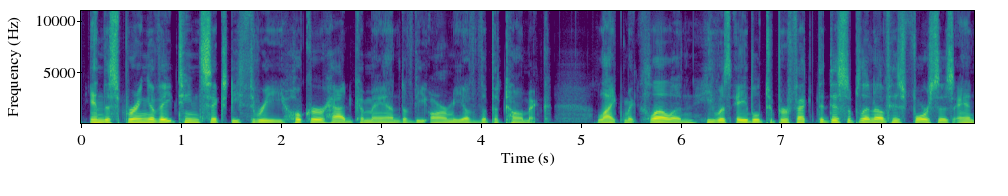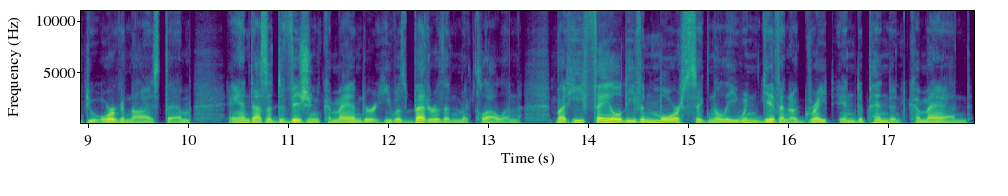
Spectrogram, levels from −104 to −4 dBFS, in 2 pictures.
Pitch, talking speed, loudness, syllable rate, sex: 115 Hz, 180 wpm, -20 LUFS, 5.5 syllables/s, male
